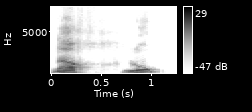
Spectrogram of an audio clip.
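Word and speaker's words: نخلقكم: Ya, nakhlukum. Nah, ini langsung ke kaf. Alasannya karena riwayat, bukan karena diroyah. Diroyah mah harusnya dibacanya tebal dulu, baru masuk ke kaf.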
